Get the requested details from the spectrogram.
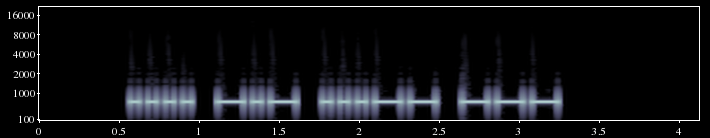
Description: Morse code, heard as a keyed tone, about 22 wpm, 700 Hz. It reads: HK3O
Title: DXCC-100 Call Signs - 4 Characters - Repeated 2x - 22wpm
